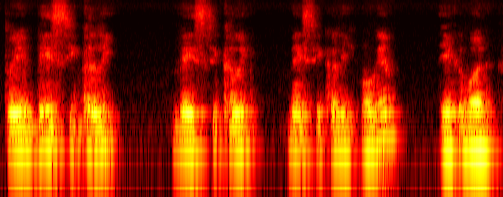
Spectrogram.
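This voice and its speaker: A man gives an unhurried phonetics lesson, repeating each word and spelling it out letter by letter. His voice is very dark and mellow and stays level. He sounds set back from the mic in an echoey room. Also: medium pitch, steady tone, recorded from a distance. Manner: slow, repeats words and spells them out letter by letter. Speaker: English phonetics teacher. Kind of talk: blackboard lesson explanation.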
